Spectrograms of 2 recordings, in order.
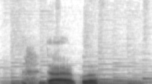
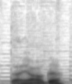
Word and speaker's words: Dialga: We have not seen Diagla. Man, bad pronunciation. Dialga and Palkia.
